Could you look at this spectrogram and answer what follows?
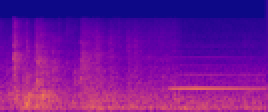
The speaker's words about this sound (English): Bathed in the international spotlight, the city's reputation is climbing like one of the incline railway cars that scale the steep hillside along the Monongahela River.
